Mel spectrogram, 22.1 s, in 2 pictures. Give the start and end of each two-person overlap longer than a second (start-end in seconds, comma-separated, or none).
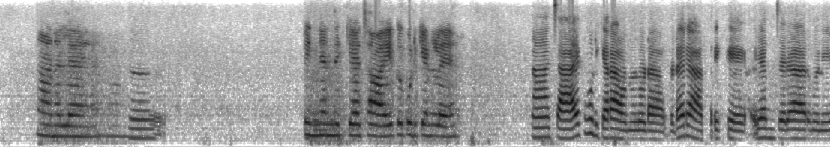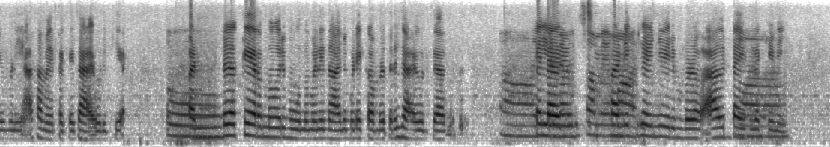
none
